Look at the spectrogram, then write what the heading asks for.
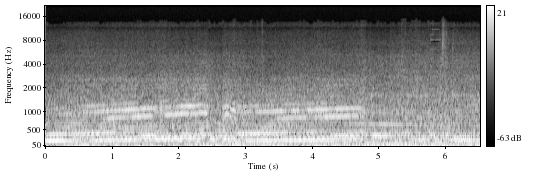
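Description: Honda S2000's Toda Racing-built engine heard from inside the cabin, pulling hard with its note climbing steadily, dropping sharply twice as the driver shifts up, about a third of the way in and again two-thirds in, then climbing again.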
